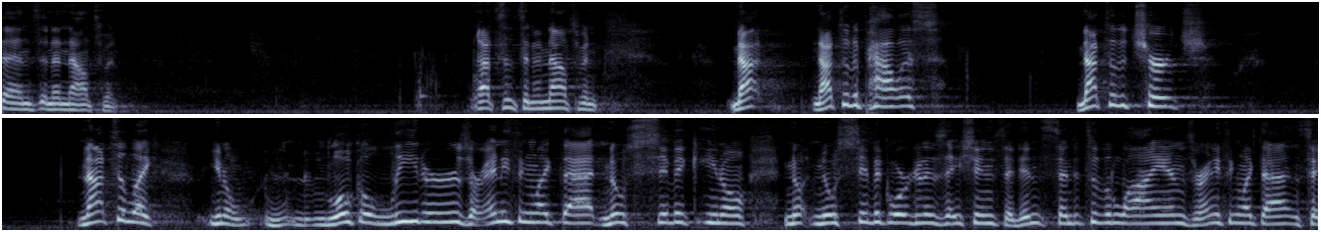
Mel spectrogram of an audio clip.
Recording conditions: large echoing room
